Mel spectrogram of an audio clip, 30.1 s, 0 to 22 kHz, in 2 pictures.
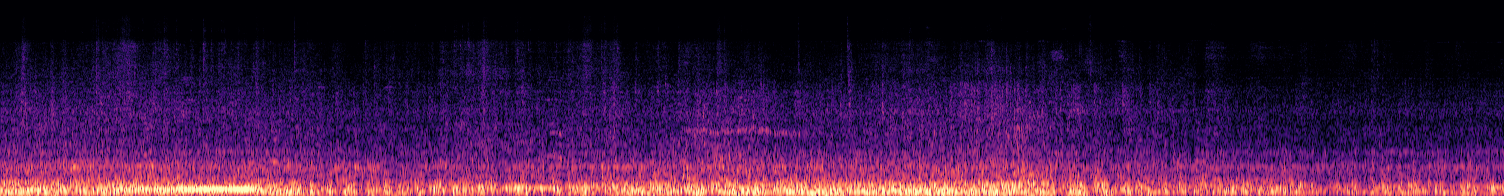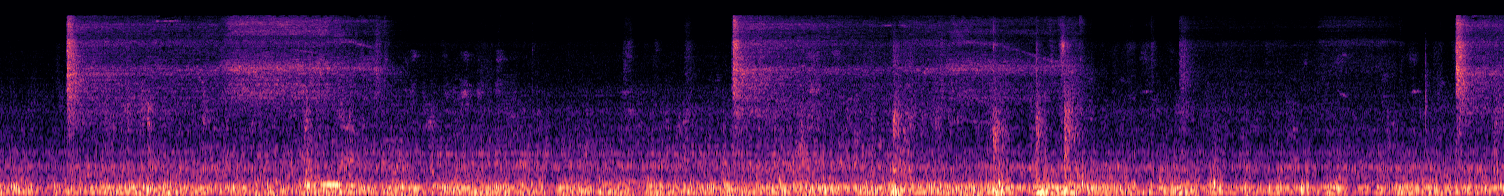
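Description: Volvo 7000A city bus heard from inside the cabin: its Volvo D7C diesel engine and ZF 5HP592 automatic gearbox running steadily as the bus drives, the engine pitch shifting with speed. There are three stretches of hissing, about halfway through, again some seconds later, and near the end.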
